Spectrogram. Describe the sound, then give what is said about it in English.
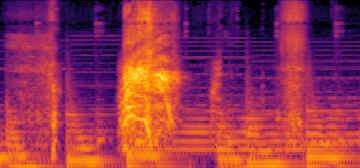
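A single loud sneeze bursts out after a brief quiet intake, followed moments later by a softer, shorter breathy burst, with no talking. “Let's give them something to sneeze about.”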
